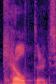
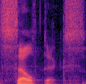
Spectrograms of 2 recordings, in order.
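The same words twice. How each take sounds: First: The word begins with a K sound. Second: The word begins with an S sound. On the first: "You don't say the Boston Celtics" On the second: "you see C-E and you expect the C to have the S sound"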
